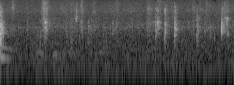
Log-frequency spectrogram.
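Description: Scattered light clicks and taps of small objects being handled, with a sharp click right at the start and a quick run of clicks near the end.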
